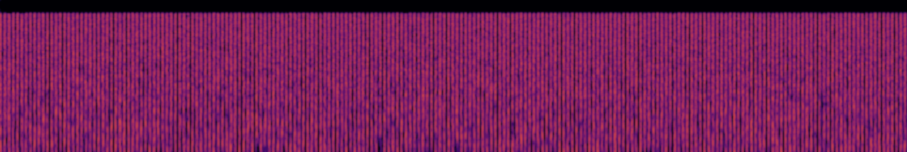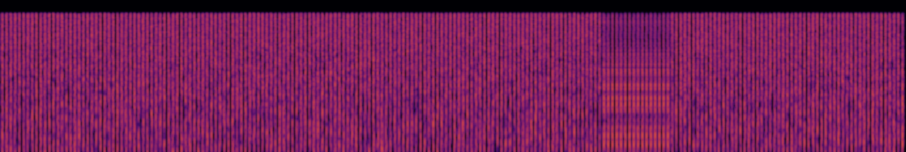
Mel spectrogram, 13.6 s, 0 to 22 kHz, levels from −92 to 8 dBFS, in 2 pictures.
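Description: From the very start and all the way through, there's no real sound at all, just harsh, very loud static that chatters at about 31 bursts a second. That's a compressed stream played as audio: the data packets got treated as plain samples instead of being decoded. Each burst is roughly 8 ms of noise-like data, then silence from the zero padding until the next one, which fits a 384 kbps AC-3 stream.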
